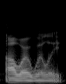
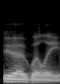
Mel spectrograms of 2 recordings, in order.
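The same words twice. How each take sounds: First: "our Willie" with "our" opened out like "hour"; standard English pronunciation. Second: "Ur Wully" with "Ur" as a single oor-like vowel; Scots pronunciation. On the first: Scot translating cartoon name again, "our Willie" in standard English. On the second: Scot repeating cartoon name, "Ur Wully" in Scots. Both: Shown as a demonstration. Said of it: "Ur Wully is our Willie".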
